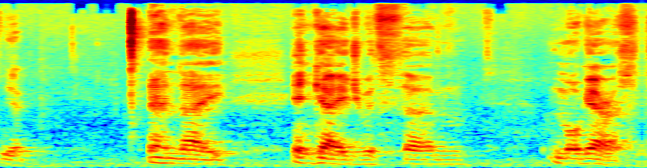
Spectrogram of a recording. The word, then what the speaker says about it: Morgarath: And they engage with Morgareth, or as I've had to become used to calling him, Morgarath. In Europe they call him Morgarath, and in America the same. We have this thing of putting the emphasis on the first syllable, but Morgarath.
